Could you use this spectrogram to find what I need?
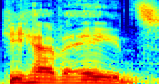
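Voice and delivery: put-on strong Chilean Spanish accent. Retelling what a friend from Chile said about his sick cat: strong Chilean accent. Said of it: "he had a strong accent".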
